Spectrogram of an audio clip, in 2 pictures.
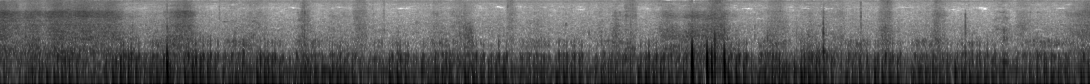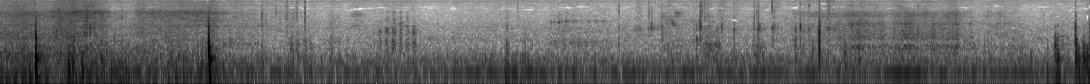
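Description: Domestic cat purring close to the microphone: a low, evenly pulsing rumble that fades after about seven seconds. A few sharp clicks or taps sound over it.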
